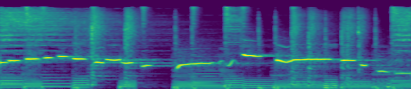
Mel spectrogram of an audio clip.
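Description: A whistled melody with sliding notes over a backing band of guitar, bass and drums. There is a short break in the music just before the middle.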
